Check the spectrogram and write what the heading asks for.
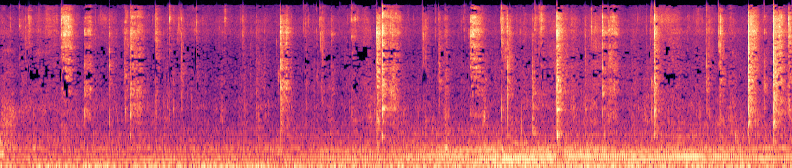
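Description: Small metal spoons clinking and scraping on plates as spicy chatpate, a crunchy puffed-rice snack, is scooped up, with mouth sounds of eating. The clicks come irregularly, several a second.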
